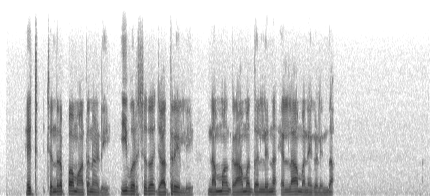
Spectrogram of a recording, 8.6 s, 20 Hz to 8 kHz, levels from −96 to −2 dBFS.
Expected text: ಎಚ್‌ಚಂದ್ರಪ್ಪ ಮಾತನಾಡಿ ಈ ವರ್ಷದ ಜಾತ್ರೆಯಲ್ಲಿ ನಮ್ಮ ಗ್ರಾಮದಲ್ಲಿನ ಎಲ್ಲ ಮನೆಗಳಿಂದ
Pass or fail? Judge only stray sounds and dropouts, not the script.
pass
